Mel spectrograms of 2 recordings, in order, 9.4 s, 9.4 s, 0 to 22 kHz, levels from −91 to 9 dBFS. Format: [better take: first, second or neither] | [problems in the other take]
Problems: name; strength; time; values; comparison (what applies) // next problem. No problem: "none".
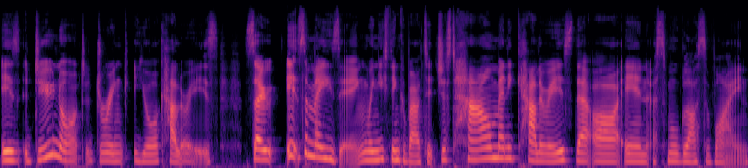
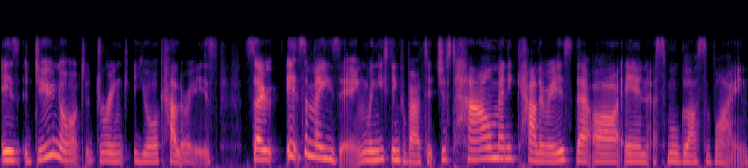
first | garbled, watery; badly; nothing above 8 kHz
